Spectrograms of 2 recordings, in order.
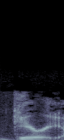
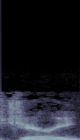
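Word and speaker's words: Gerry: Is it pronounced Jerry or Gary? I've never been clear on that. – I said Jerry. – I think it's Jerry, but I have seen guys say Gary before.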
